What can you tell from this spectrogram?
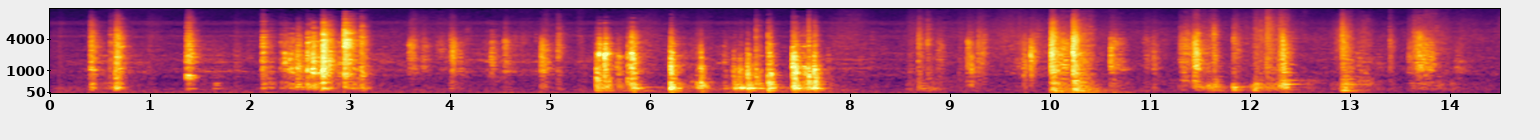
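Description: Irregular knocks, clacks and scraping of hard objects being handled, in uneven clusters with a few short pauses.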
